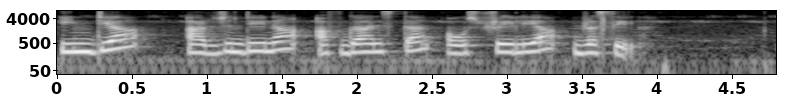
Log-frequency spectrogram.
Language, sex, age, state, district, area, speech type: Malayalam, female, 18-30, Kerala, Alappuzha, rural, spontaneous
